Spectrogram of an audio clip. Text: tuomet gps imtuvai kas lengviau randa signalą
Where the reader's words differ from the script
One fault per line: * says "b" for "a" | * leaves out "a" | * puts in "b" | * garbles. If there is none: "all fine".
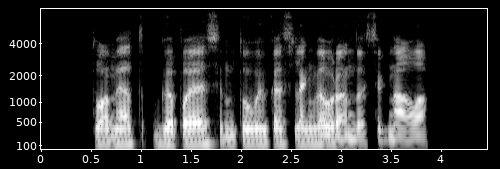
all fine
